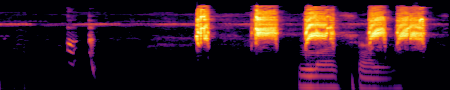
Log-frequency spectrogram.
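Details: Black francolin heard in village countryside in the morning; a series of loud rasping, scratchy bursts, partly overlapped by a man's voice.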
